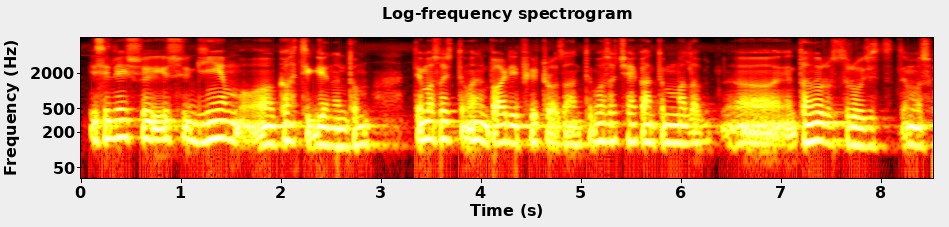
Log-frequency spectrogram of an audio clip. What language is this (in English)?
Kashmiri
